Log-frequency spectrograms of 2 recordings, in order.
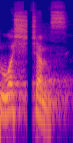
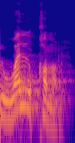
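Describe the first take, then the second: First: والشمس as "wash-shams", doubled sh; hidden lam. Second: والقمر as "wal-qamar", L sounded; clear lam. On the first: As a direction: drop the L in والشمس and lean on the sh. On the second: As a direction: pronounce the L in والقمر distinctly before q. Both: Shown as a demonstration. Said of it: "هنا بقول".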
